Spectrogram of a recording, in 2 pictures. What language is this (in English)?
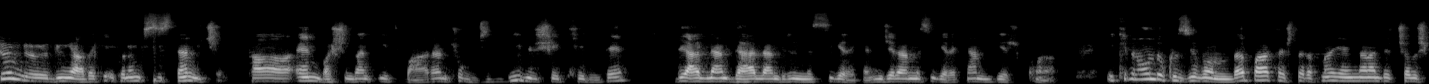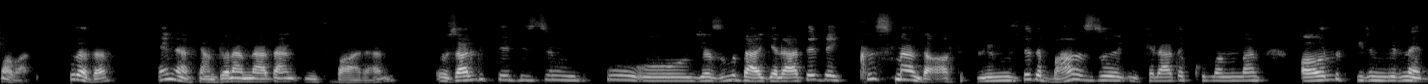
Turkish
